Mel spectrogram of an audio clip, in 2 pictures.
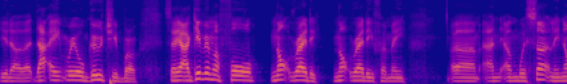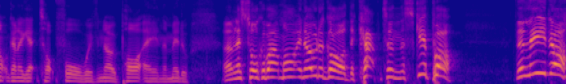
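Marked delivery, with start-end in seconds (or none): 10.0-14.2 passionate yelling, higher and louder. Talking about the team captain, passionate shouting. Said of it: "I have to shout because I get passionate".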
